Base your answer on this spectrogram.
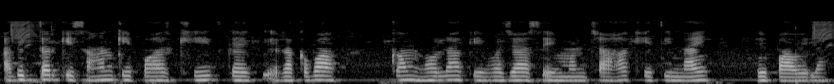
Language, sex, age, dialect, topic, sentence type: Bhojpuri, female, 25-30, Northern, agriculture, statement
